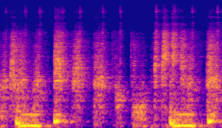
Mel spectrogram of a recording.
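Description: Turntablist scratching a vinyl record on a turntable through a DJ mixer: a quick run of short back-and-forth strokes of a sample under the needle.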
